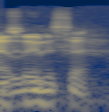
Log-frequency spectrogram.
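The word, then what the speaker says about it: Lúnasa: That's how you pronounce it? Yeah, Lunasa.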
